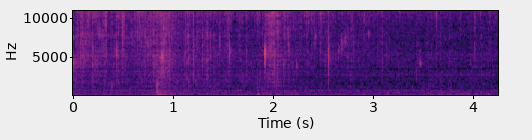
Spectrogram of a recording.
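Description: Apple fritters deep-frying in a pot of hot oil: a steady sizzle, with a few light clicks, the clearest about a second in.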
